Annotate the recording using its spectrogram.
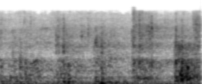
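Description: Footsteps of hard-soled shoes on a hall floor: a few irregular knocks about twice a second over a low steady room hum.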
